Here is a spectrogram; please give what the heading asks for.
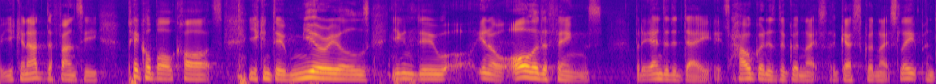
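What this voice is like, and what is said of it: British accent. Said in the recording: “lovely accent, he was our one British guest”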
